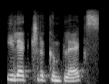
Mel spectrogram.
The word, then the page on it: Electra complex: Indian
